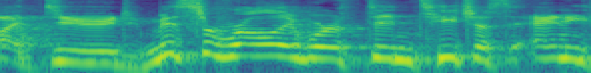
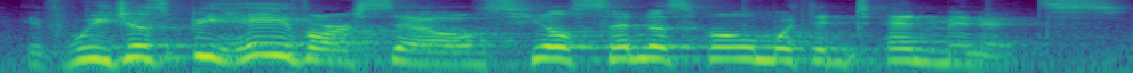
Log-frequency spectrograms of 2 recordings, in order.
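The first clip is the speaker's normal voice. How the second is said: ordinary talk, nothing marked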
